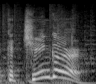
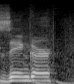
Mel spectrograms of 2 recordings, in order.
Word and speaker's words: Czinger: And now to end in style, we're going to be doing the Kachinger 21. I know, I know it's pronounced Zinger, but I like pronouncing iter.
